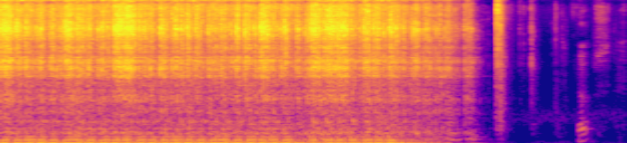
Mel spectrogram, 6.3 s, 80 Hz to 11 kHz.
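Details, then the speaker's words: Freshly built Carter 998 engine on the dyno, carb being set up, about 80 psi oil pressure. A deep, steady, low-pitched rumble at moderate revs, even and smooth before shutting off. Sounded sweet; normal running. "Wow, well, it ran, and it actually sounded really sweet once the carb's setting up a little bit, but I think it'd be fine."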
